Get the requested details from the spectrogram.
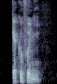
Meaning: cacophony
- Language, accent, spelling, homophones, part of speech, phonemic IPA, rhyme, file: French, France, cacophonie, cacophonies, noun, /ka.kɔ.fɔ.ni/, -i, LL-Q150 (fra)-cacophonie.wav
